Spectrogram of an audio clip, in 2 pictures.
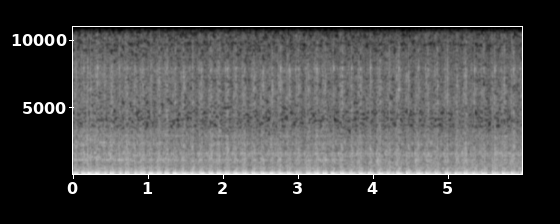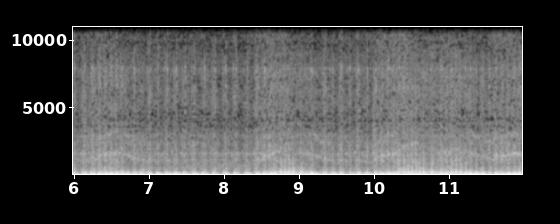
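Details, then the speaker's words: Yamaha XJ750 four-cylinder motorcycle: lumpy idle with rpm surging and sagging; owner is adamant the carb isn't working, fuel poured directly just leaks out; carbs from the XJ650 later swapped in. "it's the carb I'm adamant at this stage that the carb isn't playing"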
